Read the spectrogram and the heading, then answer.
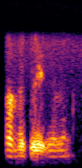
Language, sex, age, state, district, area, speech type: Bengali, male, 18-30, West Bengal, Purba Medinipur, rural, conversation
